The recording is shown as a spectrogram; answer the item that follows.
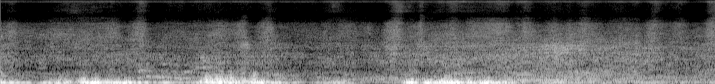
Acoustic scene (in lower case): residential area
